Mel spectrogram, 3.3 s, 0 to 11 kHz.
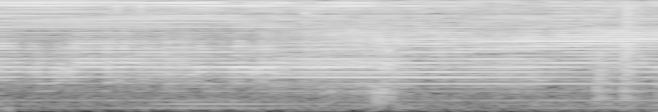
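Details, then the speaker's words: Small DC motor driven by an L9110 motor controller from an Arduino with a potentiometer: a steady squeaky high-pitched whine while the motor is powered but stalled, because the PWM value is too weak to spin it. "Okay, so the reason why we hear that squeaky high-pitched noise is because even though the motor's not spinning sometimes, it's because the PWM value is not strong enough to make the motor spin."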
